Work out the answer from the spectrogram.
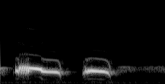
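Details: Spotted dove call used as a lure for trapping: two smooth, low, hollow coos, the first longer and slightly falling, the second shorter and dropping at its end, with a soft pause between them.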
